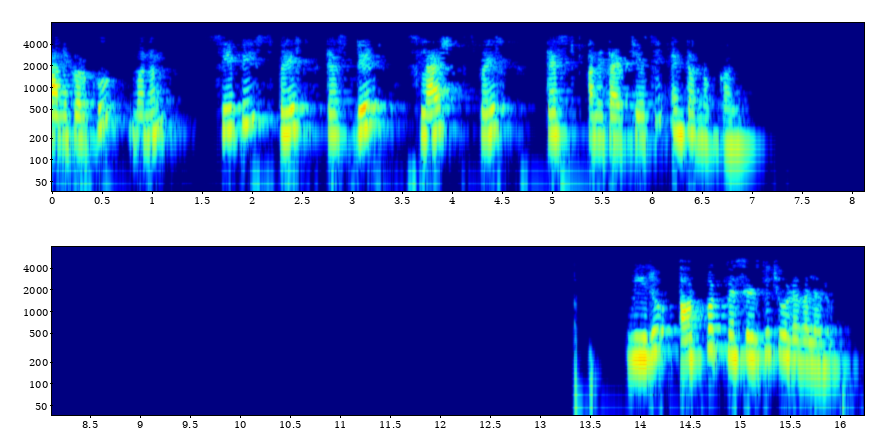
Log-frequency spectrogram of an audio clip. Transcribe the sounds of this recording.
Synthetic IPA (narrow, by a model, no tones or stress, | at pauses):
aːnikɐɾɐkumɐnɐm | siːpiːspe̞ːsʈesʈ̚ɖiɖslaːʃʂspe̞ːsʈe̞sʈɐniʈɐjp̚t͡ʃe̞ːsiʔeɳʈɐɾnɔkːaːli | miːɾuaːʈ̚puʈmese̞ːd͡ʒlut͡ʃuːɽɐɡɐlɐɾu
